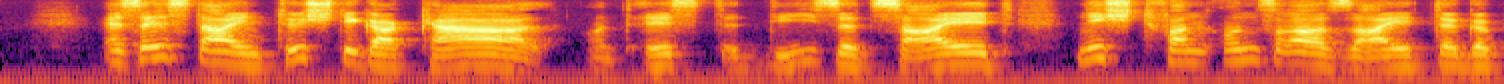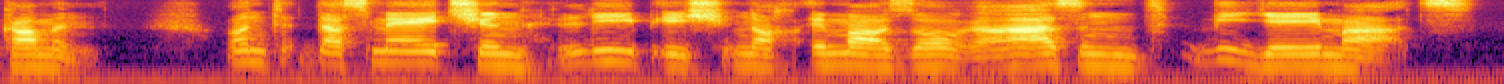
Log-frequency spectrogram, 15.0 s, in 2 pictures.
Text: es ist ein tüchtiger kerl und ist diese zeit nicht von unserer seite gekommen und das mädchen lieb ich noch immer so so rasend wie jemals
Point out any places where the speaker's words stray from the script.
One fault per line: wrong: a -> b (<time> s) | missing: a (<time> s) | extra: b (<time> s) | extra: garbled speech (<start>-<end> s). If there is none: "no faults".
missing: so (12.3 s)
